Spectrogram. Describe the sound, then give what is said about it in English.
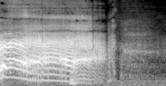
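A voice imitates a newborn baby wailing: one loud, high, wavering cry of about a second that slides downward in pitch, then trails off into a faint breath. “couple seconds pass by, and then he starts just like wailing, like,”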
